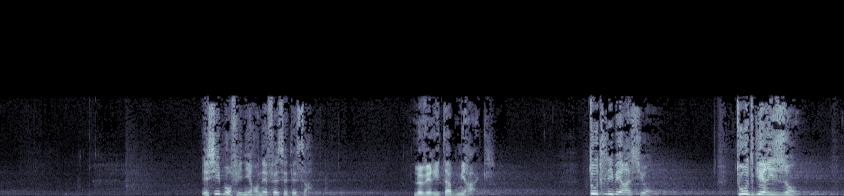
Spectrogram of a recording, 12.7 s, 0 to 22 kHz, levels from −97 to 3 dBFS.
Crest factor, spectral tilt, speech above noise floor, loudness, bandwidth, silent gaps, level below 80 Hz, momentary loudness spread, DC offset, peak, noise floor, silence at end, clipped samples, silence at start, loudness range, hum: 24 dB; -2 dB/octave; 44 dB; -20 LUFS; 11.5 kHz; none; -76 dBFS; 18 LU; under 0.1%; 0 dBFS; -65 dBFS; 0.45 s; under 0.1%; 3.05 s; 7 LU; none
